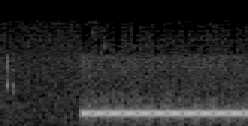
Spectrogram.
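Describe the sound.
A telephone dial tone starts abruptly after a short quiet stretch and holds as one loud, steady, unbroken pitch.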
